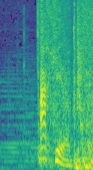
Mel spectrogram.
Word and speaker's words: Accio: Accio, that's how it's pronounced.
